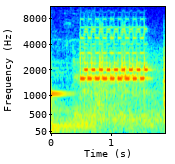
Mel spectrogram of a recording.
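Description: A telephone rings with a bright, trilling electronic tone for about a second, steady and loud, then stops abruptly; a low hum sits underneath at the start.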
